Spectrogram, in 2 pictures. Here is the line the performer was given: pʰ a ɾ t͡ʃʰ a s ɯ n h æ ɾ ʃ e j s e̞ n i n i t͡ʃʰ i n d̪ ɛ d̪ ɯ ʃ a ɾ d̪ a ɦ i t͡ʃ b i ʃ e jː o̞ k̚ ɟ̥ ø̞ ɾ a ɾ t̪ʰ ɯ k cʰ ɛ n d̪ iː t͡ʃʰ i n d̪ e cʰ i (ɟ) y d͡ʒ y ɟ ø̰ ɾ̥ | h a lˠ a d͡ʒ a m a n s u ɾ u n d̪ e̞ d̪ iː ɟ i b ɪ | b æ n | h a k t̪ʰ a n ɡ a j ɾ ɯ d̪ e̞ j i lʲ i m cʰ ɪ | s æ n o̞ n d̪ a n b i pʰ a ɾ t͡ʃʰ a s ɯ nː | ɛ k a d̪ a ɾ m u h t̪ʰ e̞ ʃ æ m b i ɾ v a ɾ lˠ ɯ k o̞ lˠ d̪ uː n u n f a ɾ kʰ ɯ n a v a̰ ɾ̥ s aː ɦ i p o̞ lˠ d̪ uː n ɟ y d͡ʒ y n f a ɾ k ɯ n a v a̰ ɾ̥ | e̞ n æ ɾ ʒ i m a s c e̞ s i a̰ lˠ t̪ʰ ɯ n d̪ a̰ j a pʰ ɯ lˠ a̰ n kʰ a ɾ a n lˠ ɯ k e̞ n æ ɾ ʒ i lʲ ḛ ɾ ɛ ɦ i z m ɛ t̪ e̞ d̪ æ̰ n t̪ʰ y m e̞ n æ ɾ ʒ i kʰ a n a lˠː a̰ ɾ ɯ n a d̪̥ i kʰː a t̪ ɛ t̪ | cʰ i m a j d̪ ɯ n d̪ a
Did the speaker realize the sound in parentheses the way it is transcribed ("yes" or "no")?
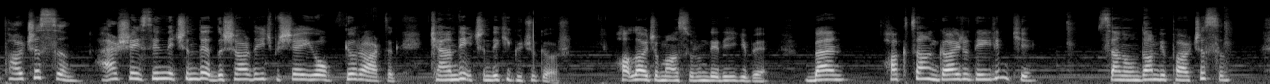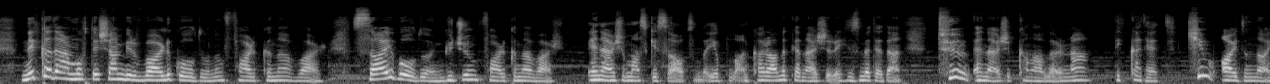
yes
